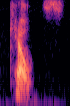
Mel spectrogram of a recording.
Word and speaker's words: Celts: Pronounce it with a K. Celts.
